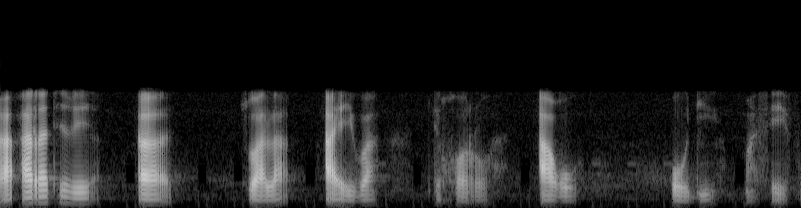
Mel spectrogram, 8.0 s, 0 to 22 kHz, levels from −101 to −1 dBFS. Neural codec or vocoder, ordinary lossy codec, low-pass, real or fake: none; Opus, 64 kbps; 3.6 kHz; real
